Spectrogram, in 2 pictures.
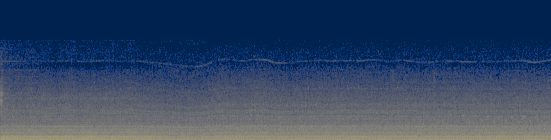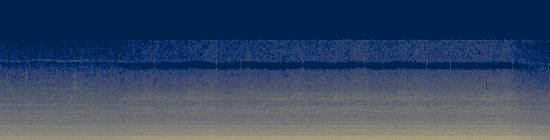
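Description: A tractor engine drones steadily, growing a little louder toward the end.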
